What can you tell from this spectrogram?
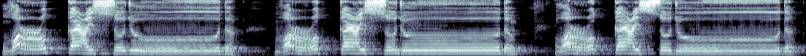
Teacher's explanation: را کے اوپر پیش ہے، اس کو پر بھی کرنا ہے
